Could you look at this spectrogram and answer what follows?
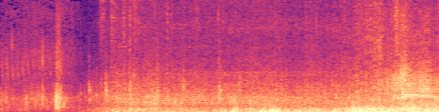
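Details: Outdoor wind and a rumbling vehicle engine that grow steadily louder, with gusts buffeting the microphone and no animal calls.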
